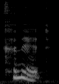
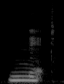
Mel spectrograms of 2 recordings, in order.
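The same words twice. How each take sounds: First: The K at the start is sounded. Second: The K at the start is silent. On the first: The speaker calls it wrong. "It's not knit" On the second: The speaker calls it right. "it is knit"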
